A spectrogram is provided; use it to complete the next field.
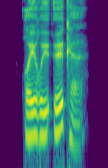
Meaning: inflection of euryök: 1. strong/mixed nominative/accusative feminine singular 2. strong nominative/accusative plural 3. weak nominative all-gender singular 4. weak accusative feminine/neuter singular
- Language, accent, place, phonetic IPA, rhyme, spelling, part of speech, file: German, Germany, Berlin, [ɔɪ̯ʁyˈʔøːkə], -øːkə, euryöke, adjective, De-euryöke.ogg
